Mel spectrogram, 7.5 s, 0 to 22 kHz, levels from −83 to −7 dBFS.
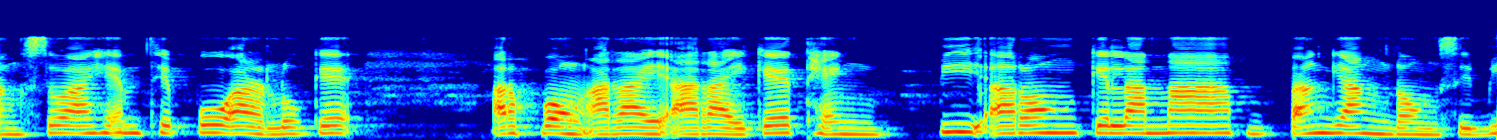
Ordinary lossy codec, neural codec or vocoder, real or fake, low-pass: none; none; real; 7.2 kHz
